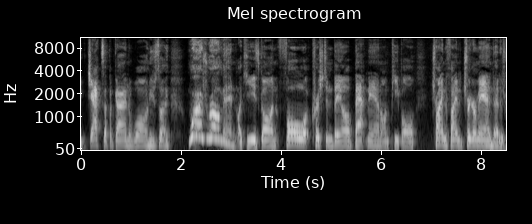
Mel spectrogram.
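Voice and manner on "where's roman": shrill, very high, loud top-of-lungs screaming. Recapping a backstage scene, retelling Braun Strowman's scream for Roman Reigns. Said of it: "screaming for Roman Reigns".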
